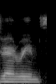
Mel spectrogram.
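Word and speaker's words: van Riemsdyk: you pronounce his name oh it's James yeah James Van rheem's like band rooms yeah yeah it's called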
